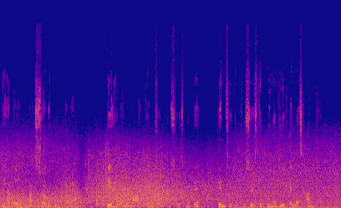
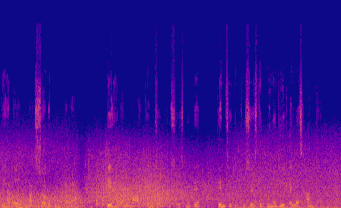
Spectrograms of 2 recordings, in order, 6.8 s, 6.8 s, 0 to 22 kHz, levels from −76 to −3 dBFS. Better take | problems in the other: neither | rain or running water; very loud; throughout; 3 dB above the speech; the same in both

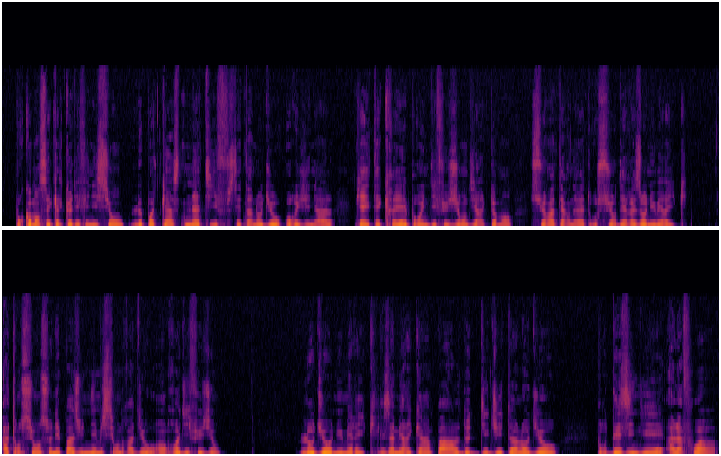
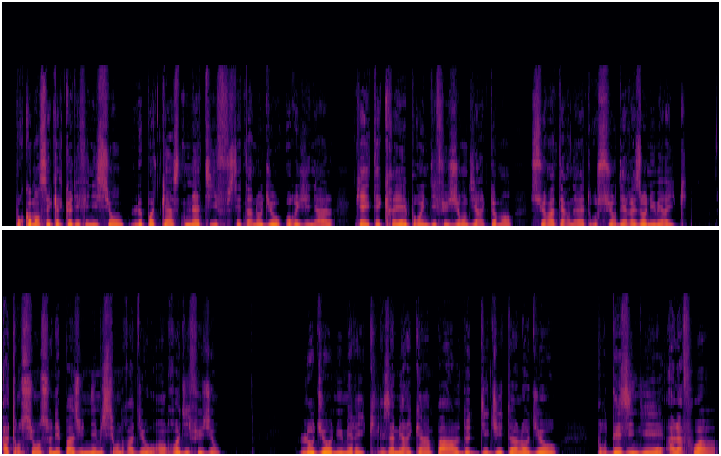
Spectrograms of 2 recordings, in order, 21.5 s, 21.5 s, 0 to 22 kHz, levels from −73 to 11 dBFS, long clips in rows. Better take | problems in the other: second | hiss; faint; throughout; 30 dB below the speech

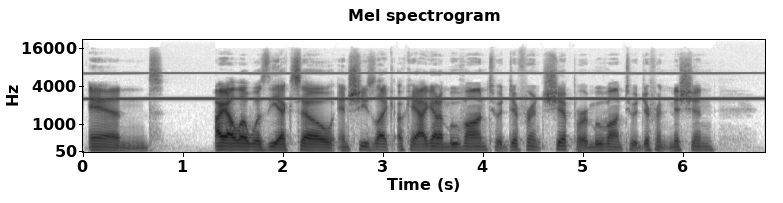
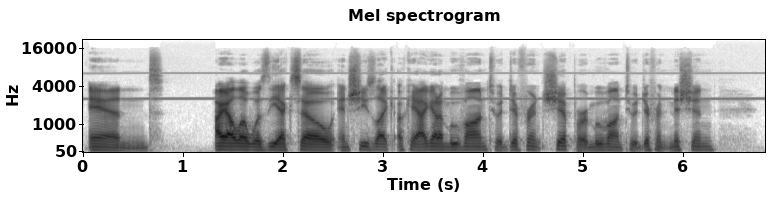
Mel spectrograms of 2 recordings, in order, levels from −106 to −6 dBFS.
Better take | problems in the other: second | high-pitched whine; loud; throughout; 2.5 kHz, 6 dB below the speech; faint in the second

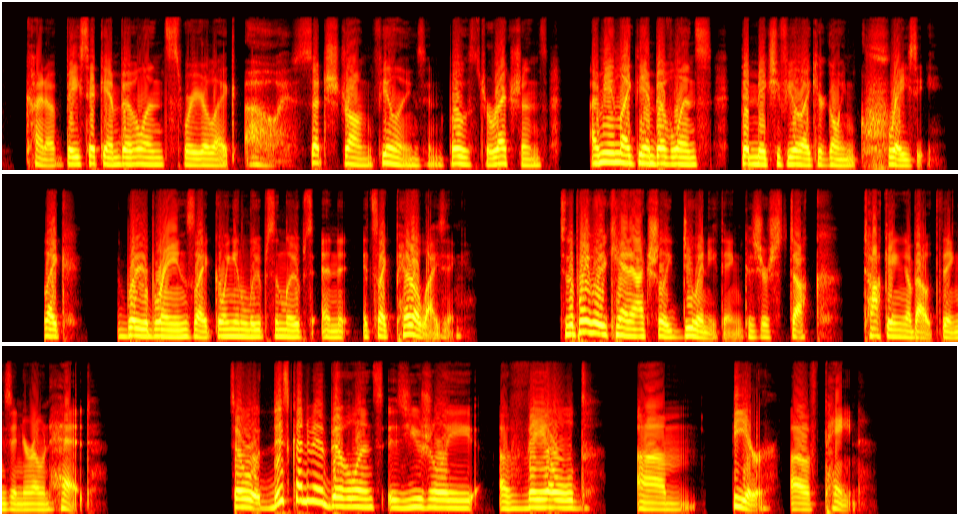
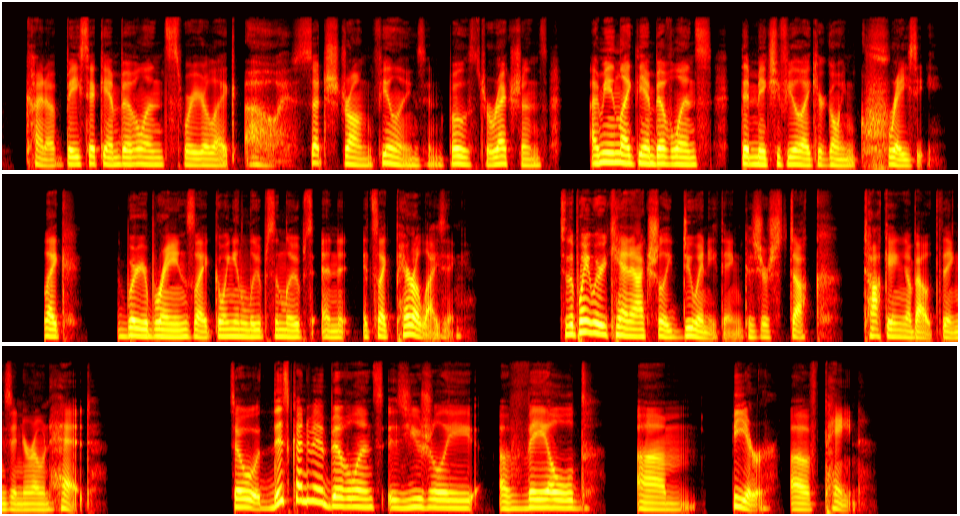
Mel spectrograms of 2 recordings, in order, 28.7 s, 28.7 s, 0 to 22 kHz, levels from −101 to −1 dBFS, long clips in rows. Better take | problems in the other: second | distortion; slight; 5% of the sound clipped

